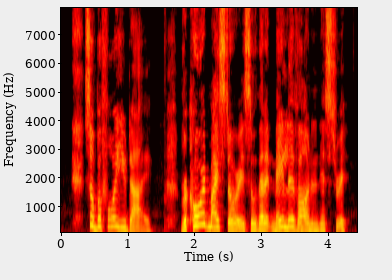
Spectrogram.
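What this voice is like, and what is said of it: Character voice with a different accent. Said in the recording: “the totally accent different. you gave him.”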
